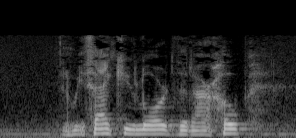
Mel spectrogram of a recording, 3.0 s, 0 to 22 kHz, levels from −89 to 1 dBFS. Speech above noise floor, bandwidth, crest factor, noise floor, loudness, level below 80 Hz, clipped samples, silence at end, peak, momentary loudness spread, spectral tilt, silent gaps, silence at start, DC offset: 21 dB; 8 kHz; 20 dB; -51 dBFS; -30 LUFS; -60 dBFS; under 0.1%; 0 s; -10 dBFS; 14 LU; -6.5 dB/octave; none; 0 s; under 0.1%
